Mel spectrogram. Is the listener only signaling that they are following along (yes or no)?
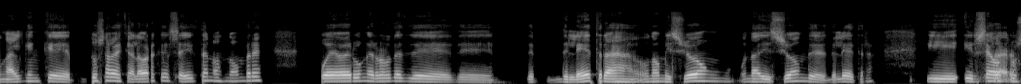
yes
